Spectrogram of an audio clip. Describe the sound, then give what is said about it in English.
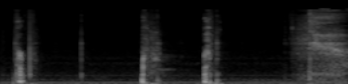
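A person mimics a small dog's last little, get-the-last-word-in bark with a few short, clipped, breathy woofs, fairly soft, ending in a brief rush of breathy noise. “I love the little, gotta get the last word in bark.”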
